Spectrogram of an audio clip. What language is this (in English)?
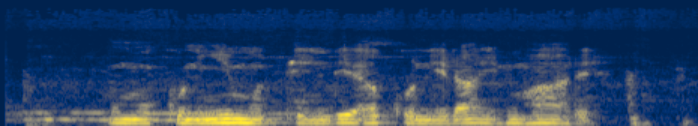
Kinyarwanda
